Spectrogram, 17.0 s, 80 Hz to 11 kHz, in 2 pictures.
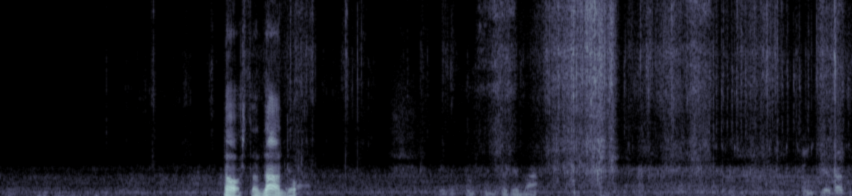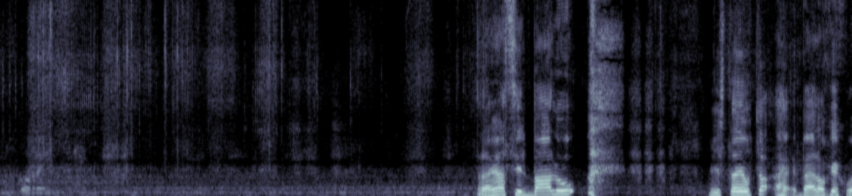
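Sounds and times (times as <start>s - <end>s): crackly scraping and rustling: 0.8s - 17.0s.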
